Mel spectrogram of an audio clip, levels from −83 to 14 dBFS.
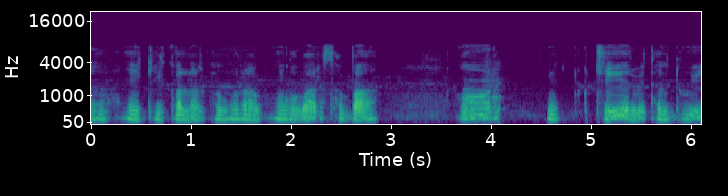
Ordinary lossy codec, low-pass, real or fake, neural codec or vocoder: none; 7.2 kHz; fake; vocoder, 22.05 kHz, 80 mel bands, HiFi-GAN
